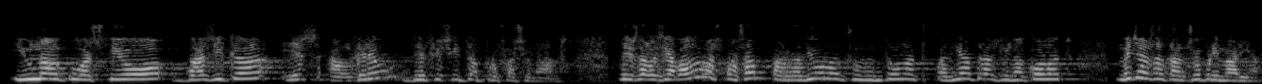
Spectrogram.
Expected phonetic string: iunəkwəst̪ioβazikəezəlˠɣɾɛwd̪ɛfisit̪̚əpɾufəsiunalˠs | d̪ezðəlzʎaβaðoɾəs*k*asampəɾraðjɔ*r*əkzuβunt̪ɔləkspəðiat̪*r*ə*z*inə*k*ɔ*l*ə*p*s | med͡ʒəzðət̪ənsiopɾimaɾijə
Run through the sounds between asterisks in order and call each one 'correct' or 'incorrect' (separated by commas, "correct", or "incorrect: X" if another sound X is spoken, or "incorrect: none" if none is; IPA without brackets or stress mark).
incorrect: p, incorrect: l, incorrect: ɾ, correct, correct, correct, incorrect: k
